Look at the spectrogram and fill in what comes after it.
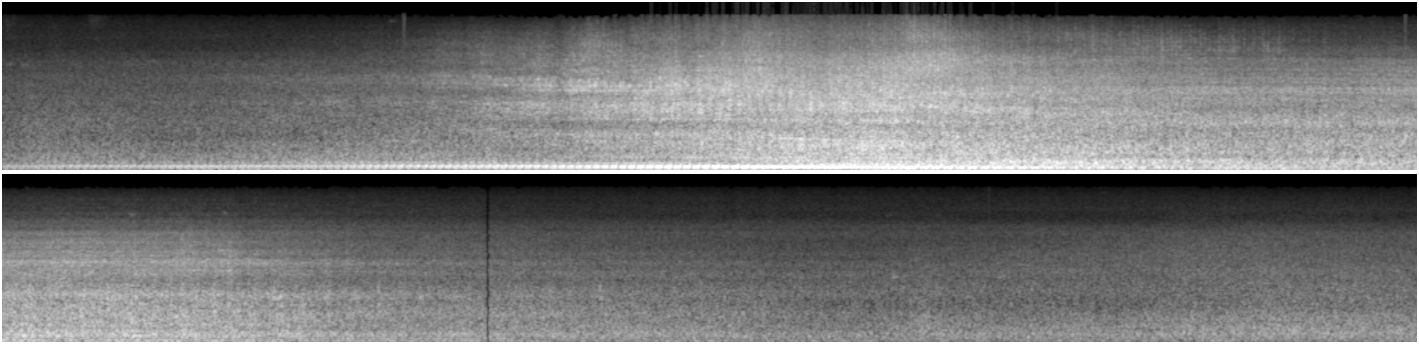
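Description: Diesel-electric locomotive engine and the freight train's wheels on the rails passing through: a low engine drone and clatter build to their loudest about a third of the way in, then fade as the train moves away, leaving the wash of surf on the shore.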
